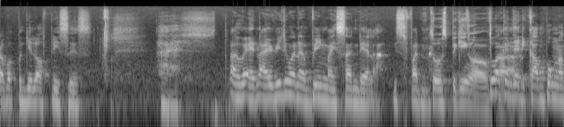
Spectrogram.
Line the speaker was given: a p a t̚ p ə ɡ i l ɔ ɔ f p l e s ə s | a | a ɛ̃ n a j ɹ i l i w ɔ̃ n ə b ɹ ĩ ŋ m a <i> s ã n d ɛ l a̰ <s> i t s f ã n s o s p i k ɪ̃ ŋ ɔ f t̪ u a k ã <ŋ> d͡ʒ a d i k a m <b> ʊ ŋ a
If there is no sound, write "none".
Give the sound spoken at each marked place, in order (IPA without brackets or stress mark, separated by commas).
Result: j, h, n, p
